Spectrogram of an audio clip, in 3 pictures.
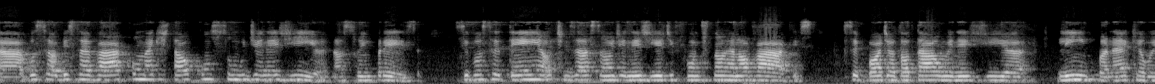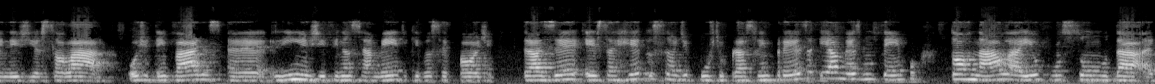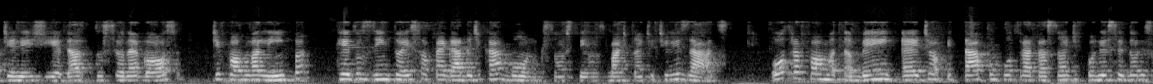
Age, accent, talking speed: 20-39, Brazilian, 160 wpm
